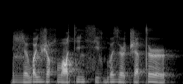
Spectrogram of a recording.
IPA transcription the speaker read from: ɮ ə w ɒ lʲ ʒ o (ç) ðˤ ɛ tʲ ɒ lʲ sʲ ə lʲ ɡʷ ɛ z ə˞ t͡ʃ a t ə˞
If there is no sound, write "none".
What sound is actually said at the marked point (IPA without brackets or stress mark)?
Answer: ç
